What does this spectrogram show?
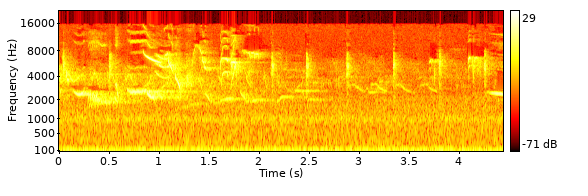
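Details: Eurasian penduline tit collecting nest material for its unfinished ring-shaped nest high in a birch, Fysingen, Uppland, Sweden, parabolic microphone; several long, thin, slightly falling whistles mixed with twittering of other birds and a constant low hum.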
